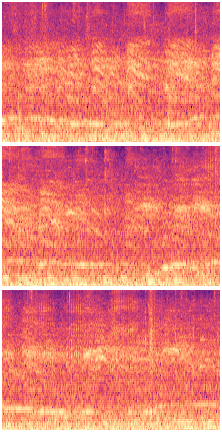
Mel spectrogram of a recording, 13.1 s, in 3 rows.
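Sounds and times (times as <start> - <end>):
bird giving harsh calls: 6.8 - 12.7.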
